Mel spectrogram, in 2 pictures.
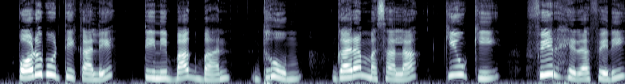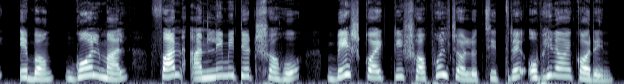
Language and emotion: Bengali, neutral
